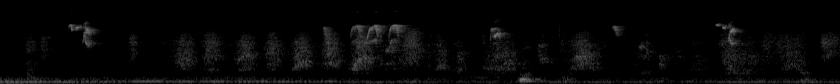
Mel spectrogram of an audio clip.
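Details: Streaked spiderhunter singing vigorously: sharp, very high chirps burst out in short clusters near the start, around the middle and toward the end, with harsher buzzy notes between them and a steady low hum underneath.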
